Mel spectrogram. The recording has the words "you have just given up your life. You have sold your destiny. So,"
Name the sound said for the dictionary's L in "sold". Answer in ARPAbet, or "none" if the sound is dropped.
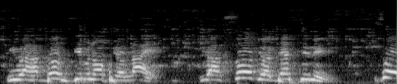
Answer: L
